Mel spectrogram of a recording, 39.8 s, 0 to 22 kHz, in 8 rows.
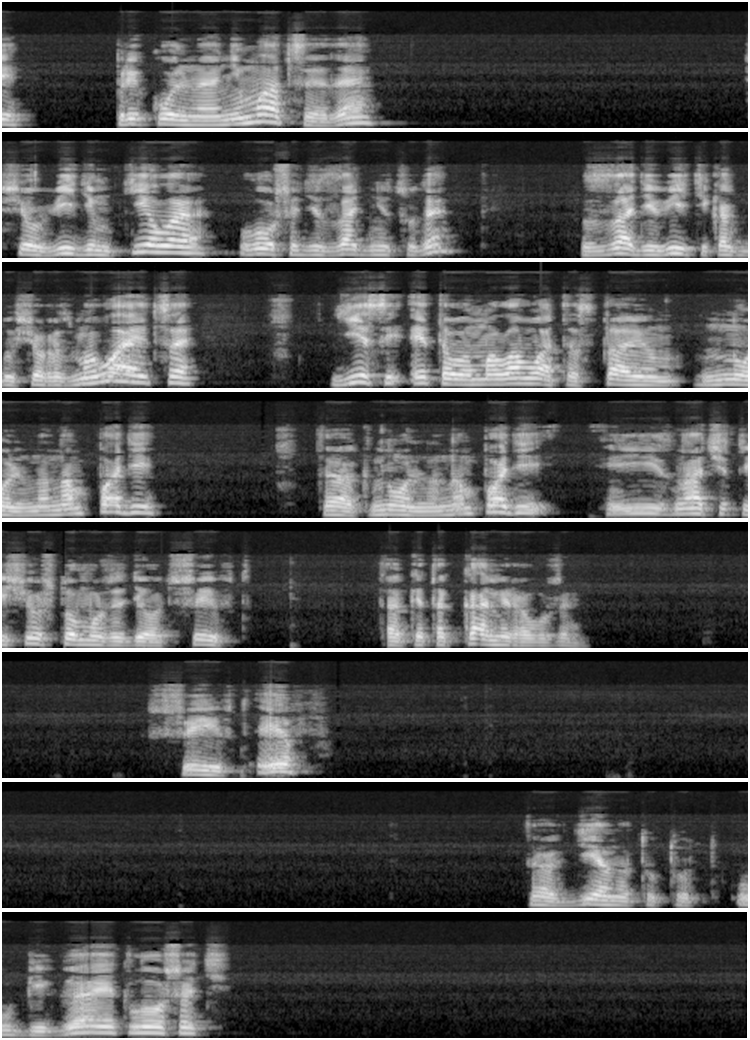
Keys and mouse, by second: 12.5 click, 31.3-39.7 drag.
